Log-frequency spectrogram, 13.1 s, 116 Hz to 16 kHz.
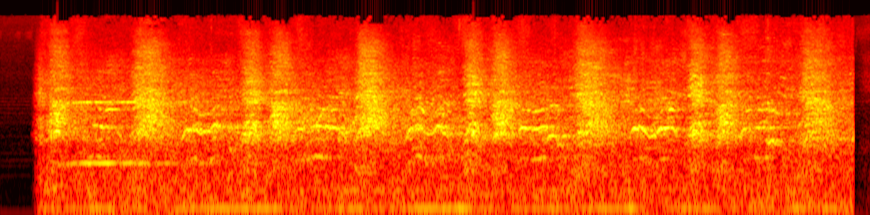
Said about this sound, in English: I want to play one other clip that was being that was just a New York City chant, the Million March in December this past year is clip 8.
